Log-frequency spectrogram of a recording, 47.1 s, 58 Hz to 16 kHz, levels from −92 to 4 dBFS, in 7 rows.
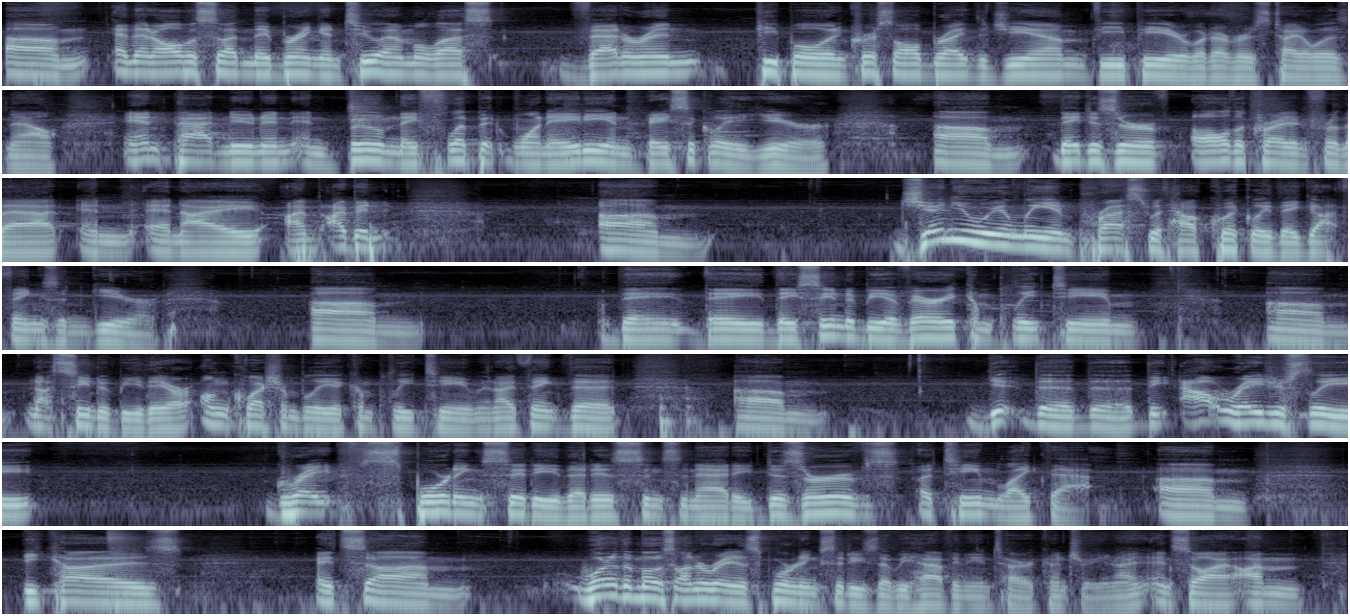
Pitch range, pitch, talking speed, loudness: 110-135 Hz, 120 Hz, 165 wpm, -23 LUFS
